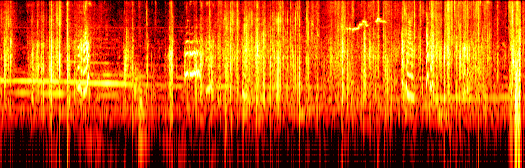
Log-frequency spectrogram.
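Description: Cardboard package being torn open, played back sped-up: rapid, high-pitched crackling and rustling of cardboard and tape, with a few short squeaky chirps.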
